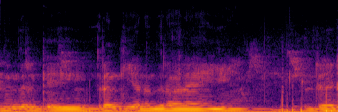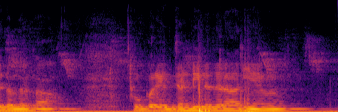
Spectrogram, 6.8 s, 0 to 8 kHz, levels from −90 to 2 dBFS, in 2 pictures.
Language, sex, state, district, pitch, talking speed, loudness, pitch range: Hindi, male, Rajasthan, Bikaner, 125 Hz, 135 wpm, -20 LUFS, 120-125 Hz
